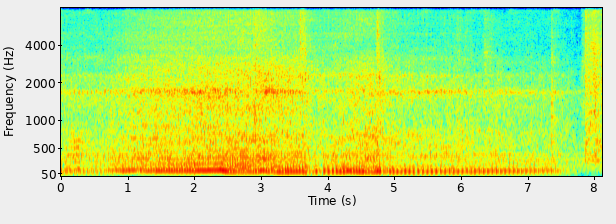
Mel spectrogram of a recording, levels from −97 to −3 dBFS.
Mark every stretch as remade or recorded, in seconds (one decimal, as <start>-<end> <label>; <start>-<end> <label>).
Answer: 0.0-2.0 recorded; 2.0-6.2 remade; 6.2-8.1 recorded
